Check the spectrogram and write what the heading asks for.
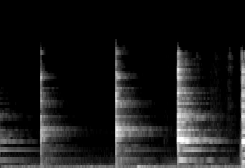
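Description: Water-filled drinking glasses of a homemade water xylophone tapped with a spoon: a faint clink, then two sharp clinks about half a second apart near the middle and end, each ringing out as a clear note. Each glass's pitch is set by its water level, less water giving a higher note.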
